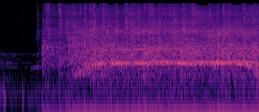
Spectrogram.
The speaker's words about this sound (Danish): Og øh, jeg ved ikke, hvor, hvor mange har været inde og se vores live shows før. Prøv at klappe.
